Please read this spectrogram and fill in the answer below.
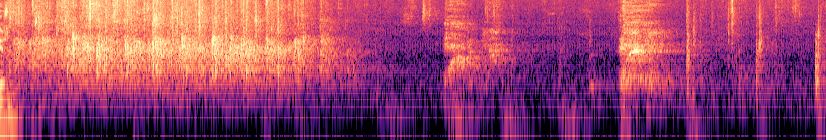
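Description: Audience applauding in a large hall, fading out over about three and a half seconds, followed by a few scattered low thumps.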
